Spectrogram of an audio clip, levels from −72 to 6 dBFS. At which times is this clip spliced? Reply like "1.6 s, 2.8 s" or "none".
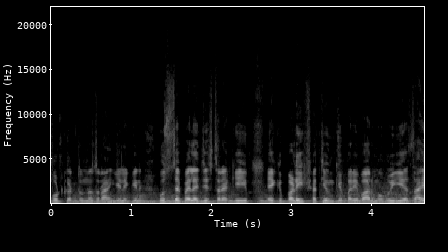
none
